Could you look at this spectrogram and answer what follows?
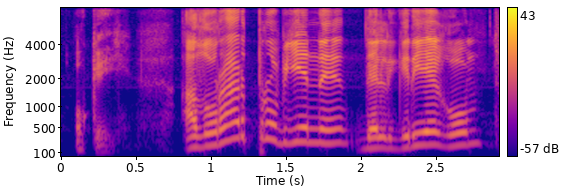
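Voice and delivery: usual speaking voice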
